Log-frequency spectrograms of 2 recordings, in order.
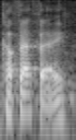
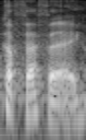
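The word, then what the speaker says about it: covfefe: Don't cafefe on my coffee. Cafefe. Don't cafefe on my face. I feel like it was a harder, for me, it was like a harder V. Like cafefe or cafefe?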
